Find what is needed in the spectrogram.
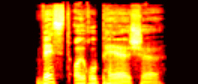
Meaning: inflection of westeuropäisch: 1. strong/mixed nominative/accusative feminine singular 2. strong nominative/accusative plural 3. weak nominative all-gender singular
- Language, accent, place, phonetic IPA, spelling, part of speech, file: German, Germany, Berlin, [ˈvɛstʔɔɪ̯ʁoˌpɛːɪʃə], westeuropäische, adjective, De-westeuropäische.ogg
